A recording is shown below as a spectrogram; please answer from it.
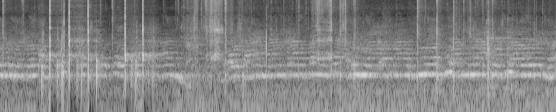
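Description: A cleaver chopping on a wooden chopping board: a quick run of sharp knocks through the first two and a half seconds, then a few scattered ones. Underneath runs a steady, slightly wavering pitched drone.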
